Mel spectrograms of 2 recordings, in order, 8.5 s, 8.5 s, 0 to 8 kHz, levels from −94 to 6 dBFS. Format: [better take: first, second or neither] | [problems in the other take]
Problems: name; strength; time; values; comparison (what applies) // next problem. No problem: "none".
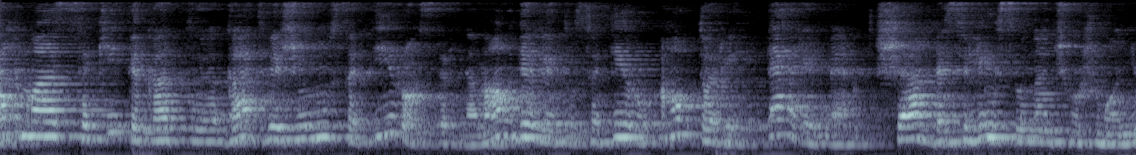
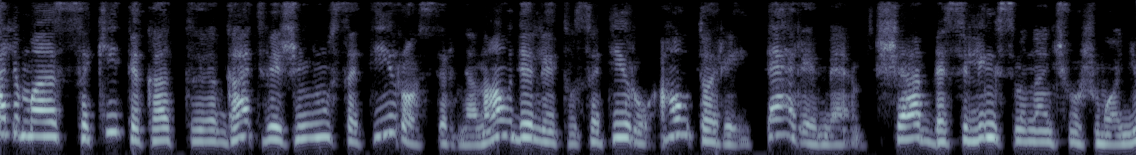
second | room echo; dies away in 0.9 s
